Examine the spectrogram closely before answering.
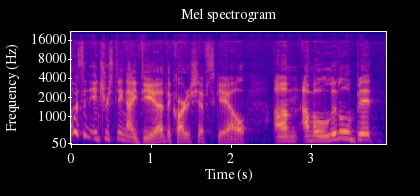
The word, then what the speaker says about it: Kardashev: The my pronunciation of it is the Kardashev scale.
